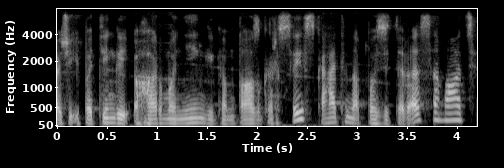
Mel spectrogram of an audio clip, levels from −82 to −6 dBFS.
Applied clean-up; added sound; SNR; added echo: neural separator model SepFormer DNS4.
